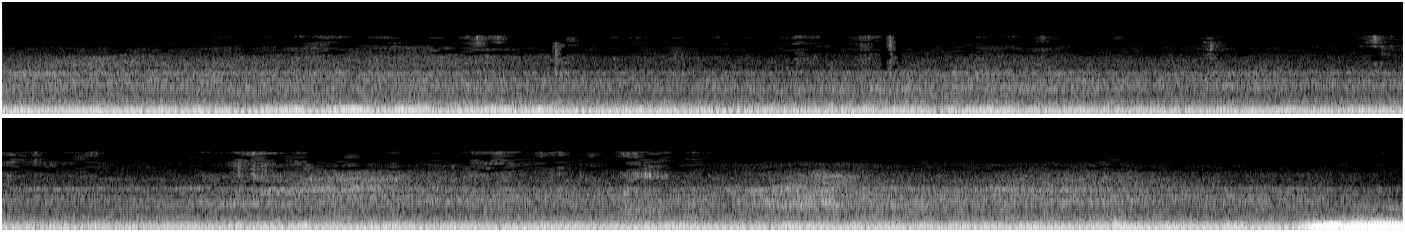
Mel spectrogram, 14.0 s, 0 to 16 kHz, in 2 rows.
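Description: Dodge Viper's V10 engine idling steadily at a standstill, heard from inside the car. About half a second before the end a much louder low tone cuts in suddenly, rising in pitch.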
